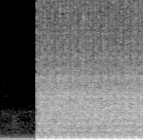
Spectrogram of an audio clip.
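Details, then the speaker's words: Vintage Norton motorcycle on its second start after the ignition timing was corrected and oil added to the primary: sudden start into a steady, even low rumble with a firm beat and no clacking; healthy idle, earlier clacking gone. "That sounds so good. Get rid of that clacking noise."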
